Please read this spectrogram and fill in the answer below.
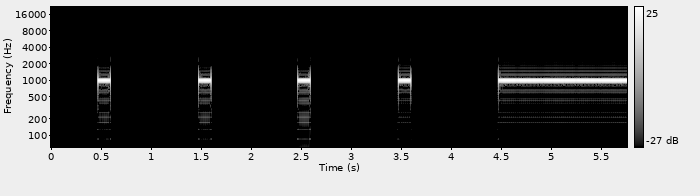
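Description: Countdown beep sound effect: four short electronic beeps of one steady pitch, a second apart, then a long beep at the same pitch starting about three-quarters of the way in.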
